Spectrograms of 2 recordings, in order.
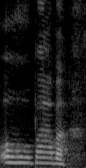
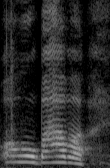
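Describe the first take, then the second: First: It sounds sad and sorrowful. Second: It sounds happy and delighted.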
